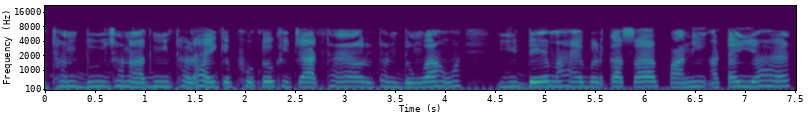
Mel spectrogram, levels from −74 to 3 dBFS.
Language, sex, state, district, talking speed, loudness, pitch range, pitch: Chhattisgarhi, female, Chhattisgarh, Jashpur, 175 wpm, -32 LUFS, 220-230 Hz, 225 Hz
